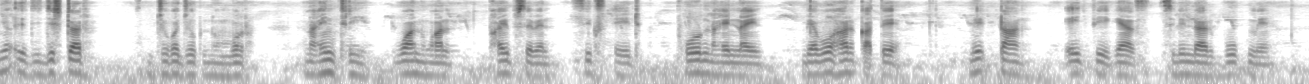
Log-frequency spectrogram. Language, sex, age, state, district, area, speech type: Santali, male, 18-30, West Bengal, Birbhum, rural, read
